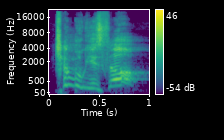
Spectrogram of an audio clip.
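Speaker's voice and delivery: loud, taunting challenge to a pastor; mock jeering. Communist taunts the pastor about heaven, jeering. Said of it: "막 조롱하면서".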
